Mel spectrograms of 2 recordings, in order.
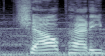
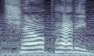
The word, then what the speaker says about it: Chowpatty: their beaches are at chowpatty beach it even sounds dirty doesn't it maybe because it rhymes with cow patty you can look out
